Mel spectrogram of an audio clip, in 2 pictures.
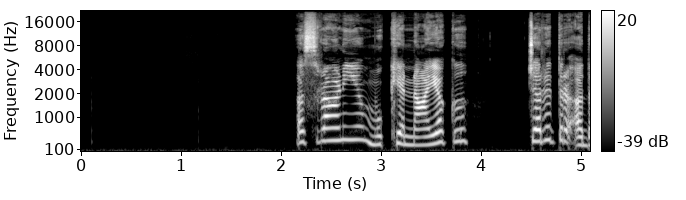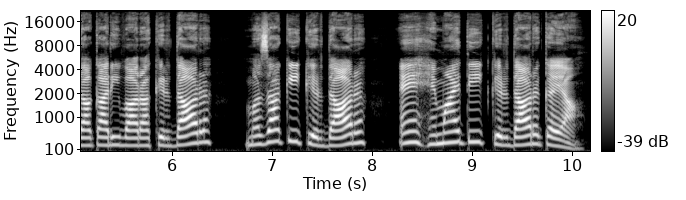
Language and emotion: Sindhi, neutral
